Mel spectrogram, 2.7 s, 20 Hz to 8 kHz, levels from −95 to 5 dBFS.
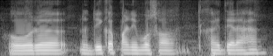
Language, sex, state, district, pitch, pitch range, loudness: Hindi, male, Punjab, Pathankot, 125 Hz, 120-130 Hz, -14 LUFS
